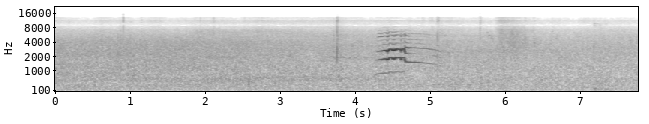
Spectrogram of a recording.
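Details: Single clear meow from a black female cat with a tiny tail in Japan seeking affection, a short bright cry that bends downward, set against a continuous hissing background with faint clicks.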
